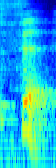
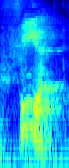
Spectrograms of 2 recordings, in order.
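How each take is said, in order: First: Said in the usual way. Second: "fit" drawn out as "fee-yet", higher; Southern "fit" with a Y. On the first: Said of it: "What he was saying was fit". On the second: Retold or imitated. Imitating a colleague's accent, "fit" said as "fyet". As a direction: stretch "fit" into two syllables, fee-yet. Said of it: "he always said it, like, with a Y".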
